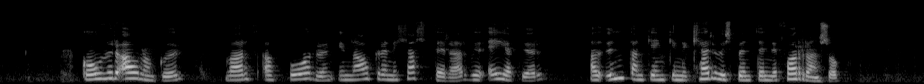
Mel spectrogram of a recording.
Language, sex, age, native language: Icelandic, female, 40-49, Icelandic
